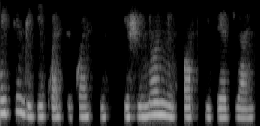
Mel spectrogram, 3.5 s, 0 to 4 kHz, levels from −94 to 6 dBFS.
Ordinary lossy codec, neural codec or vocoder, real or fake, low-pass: none; codec, 16 kHz in and 24 kHz out, 1 kbps, XY-Tokenizer; fake; 3.6 kHz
